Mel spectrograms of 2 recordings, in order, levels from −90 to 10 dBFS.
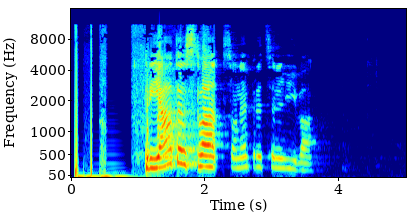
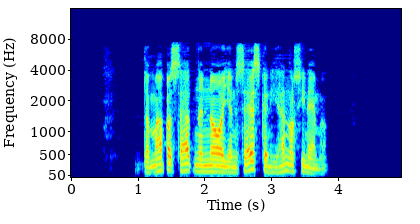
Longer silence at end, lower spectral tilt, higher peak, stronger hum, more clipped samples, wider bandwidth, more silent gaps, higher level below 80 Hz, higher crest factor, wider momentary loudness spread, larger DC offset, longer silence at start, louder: first, 1.45 s vs 1.15 s; about the same, -5 dB/octave vs -4.5 dB/octave; about the same, 0 dBFS vs -2 dBFS; neither; neither; first, 11.5 kHz vs 7.8 kHz; neither; first, -40 dBFS vs -64 dBFS; about the same, 16 dB vs 20 dB; first, 20 LU vs 11 LU; neither; second, 0.05 s vs 1.1 s; first, -11 LUFS vs -20 LUFS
